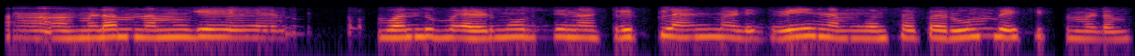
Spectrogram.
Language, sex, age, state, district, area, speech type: Kannada, female, 30-45, Karnataka, Uttara Kannada, rural, conversation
